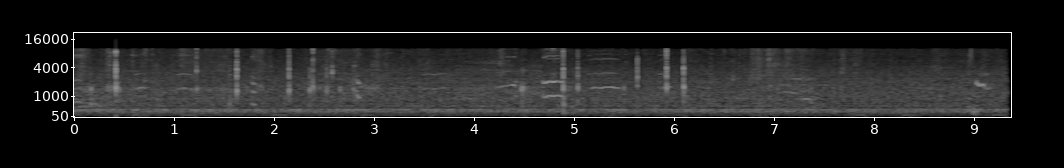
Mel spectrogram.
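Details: Four-week-old Miniature Pinscher puppies from a new litter at play; soft, brief high whimpers and squeaks scattered among sharp clicks and tapping, over a steady low background hiss.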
